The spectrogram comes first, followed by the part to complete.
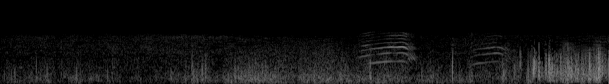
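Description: Skis scraping and hissing over groomed snow, getting louder toward the end. Two short, high-pitched calls cut in just past the middle, a longer one followed by a shorter one.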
